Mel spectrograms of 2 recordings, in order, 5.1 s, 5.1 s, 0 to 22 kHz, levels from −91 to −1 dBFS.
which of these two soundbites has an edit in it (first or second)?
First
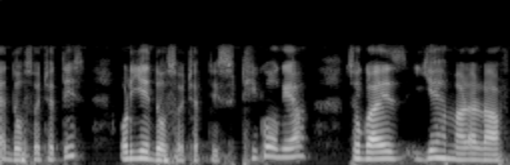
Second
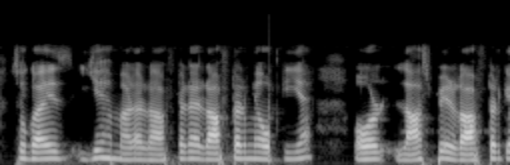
second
